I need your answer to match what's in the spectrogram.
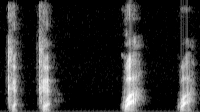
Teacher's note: Você aproxima os lábios, só que o bloqueio do ar está lá atrás na língua. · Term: oclusão velar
